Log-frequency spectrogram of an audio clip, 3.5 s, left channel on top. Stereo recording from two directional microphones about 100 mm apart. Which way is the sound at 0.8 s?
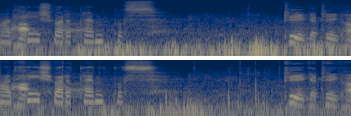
25° right (ahead or behind).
